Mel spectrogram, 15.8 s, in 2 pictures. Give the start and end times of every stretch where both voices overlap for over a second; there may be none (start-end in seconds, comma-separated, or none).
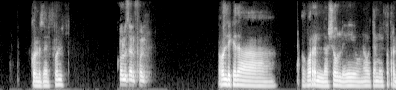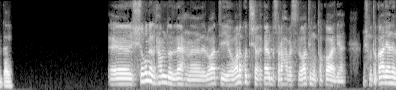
none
